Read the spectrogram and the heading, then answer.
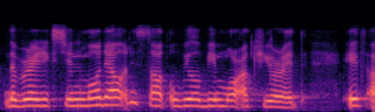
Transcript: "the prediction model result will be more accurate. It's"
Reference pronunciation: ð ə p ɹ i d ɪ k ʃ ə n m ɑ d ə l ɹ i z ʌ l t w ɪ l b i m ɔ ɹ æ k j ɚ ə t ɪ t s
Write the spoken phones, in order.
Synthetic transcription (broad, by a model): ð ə b ɹ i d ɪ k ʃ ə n m ɑ d ə l ɹ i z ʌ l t w ɪ l b i m ɔ ɹ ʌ k j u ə t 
